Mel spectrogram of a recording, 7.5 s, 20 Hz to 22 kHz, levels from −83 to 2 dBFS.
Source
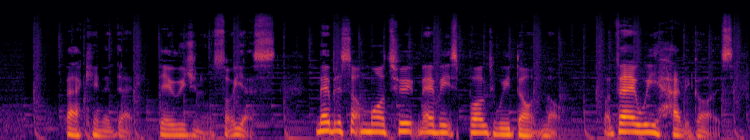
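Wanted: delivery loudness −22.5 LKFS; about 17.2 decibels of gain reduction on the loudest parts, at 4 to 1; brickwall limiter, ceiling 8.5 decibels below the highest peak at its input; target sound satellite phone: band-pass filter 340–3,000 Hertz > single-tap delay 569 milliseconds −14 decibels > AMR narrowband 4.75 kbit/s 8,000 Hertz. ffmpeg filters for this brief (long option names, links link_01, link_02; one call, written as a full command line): ffmpeg -i in.wav -af "acompressor=threshold=-38dB:ratio=4,alimiter=level_in=8.5dB:limit=-24dB:level=0:latency=1,volume=-8.5dB,highpass=340,lowpass=3000,aecho=1:1:569:0.2,volume=28dB" -ar 8000 -c:a libopencore_amrnb -b:a 4750 out.amr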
